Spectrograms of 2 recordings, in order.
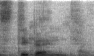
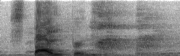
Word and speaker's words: stipend: And so, for example, one of those words which I believe many of us mispronounce is the word st. Not stippened. Stipen.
